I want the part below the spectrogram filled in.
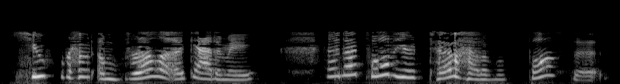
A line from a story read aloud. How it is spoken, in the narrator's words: cracking up, managing to say between giggles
